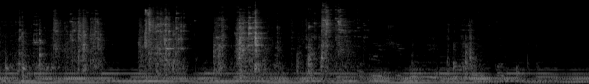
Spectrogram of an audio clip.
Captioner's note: picking through broken ceramic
